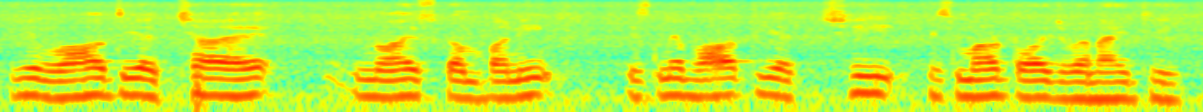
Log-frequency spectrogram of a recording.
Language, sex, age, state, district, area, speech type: Urdu, male, 18-30, Maharashtra, Nashik, urban, spontaneous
